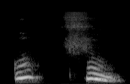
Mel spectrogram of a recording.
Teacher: For any dhamma, you are circling your lips very well. The sound is short.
